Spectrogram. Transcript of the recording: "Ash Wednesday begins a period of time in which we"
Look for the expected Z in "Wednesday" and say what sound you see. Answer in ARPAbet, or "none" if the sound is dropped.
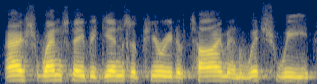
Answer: Z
